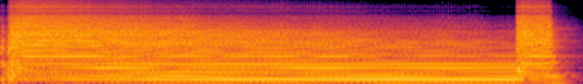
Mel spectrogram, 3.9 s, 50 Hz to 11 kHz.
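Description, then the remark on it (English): A heavily distorted electric guitar chord, played on a Gretsch G6131-MY Malcolm Young Signature Jet, rings out loud and sustains with a thick, buzzing tone, then a short, harsh burst of noise cuts in just before it stops. “The Gretsch G6131-MY Malcolm Young Signature Jet”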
